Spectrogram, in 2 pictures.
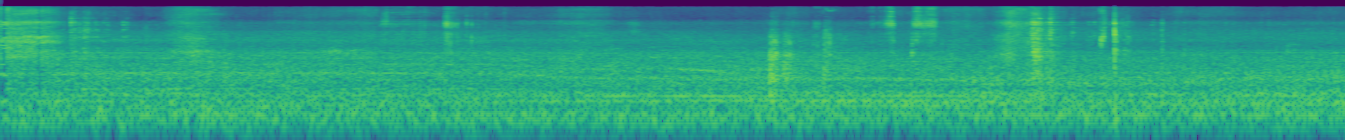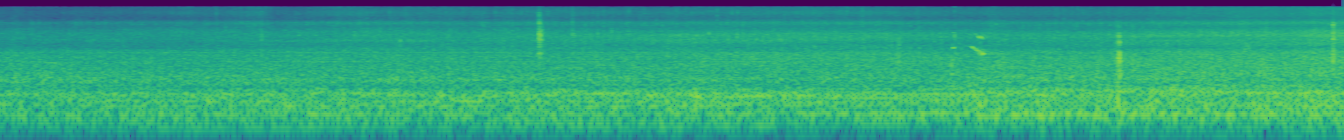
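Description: A boat engine rumbles steadily nearby.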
